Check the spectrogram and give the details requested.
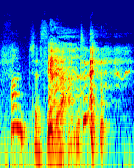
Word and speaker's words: Fantasyland: Fantasyland.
